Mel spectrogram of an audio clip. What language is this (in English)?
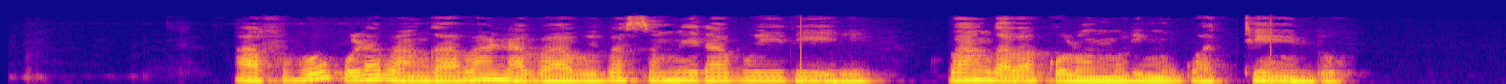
Ganda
